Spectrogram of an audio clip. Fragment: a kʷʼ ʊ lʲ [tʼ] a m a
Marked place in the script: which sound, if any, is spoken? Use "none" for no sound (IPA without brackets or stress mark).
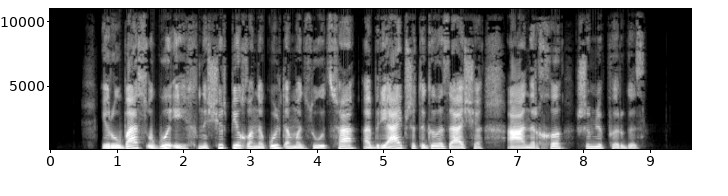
tʼ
